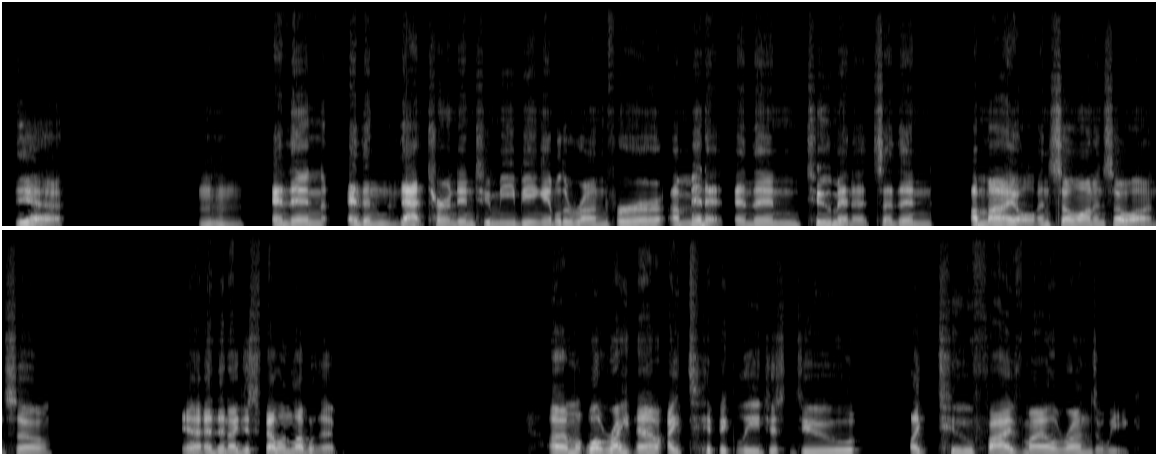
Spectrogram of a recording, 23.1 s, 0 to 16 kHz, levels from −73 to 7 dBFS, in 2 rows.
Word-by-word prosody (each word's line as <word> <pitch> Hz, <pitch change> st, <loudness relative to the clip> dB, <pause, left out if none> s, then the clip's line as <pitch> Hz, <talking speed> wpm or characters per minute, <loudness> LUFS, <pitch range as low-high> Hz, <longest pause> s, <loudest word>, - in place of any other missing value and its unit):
Yeah. 165 Hz, -, +2 dB, 1.4 s
Mhm. 125 Hz, -5 st, -8 dB, 0.3 s
And 150 Hz, +2 st, +5 dB
then 180 Hz, 0 st, +2 dB, 0.2 s
and 145 Hz, 0 st, +4 dB
then 150 Hz, -5 st, -4 dB
that 135 Hz, +2 st, +9 dB
turned 160 Hz, -4 st, -2 dB
into 155 Hz, +2 st, -2 dB
me 145 Hz, 0 st, -5 dB
being 140 Hz, -1 st, -2 dB
able 135 Hz, 0 st, +1 dB
to 135 Hz, -, -1 dB
run 130 Hz, +1 st, -3 dB
for 135 Hz, 0 st, -1 dB
a 145 Hz, +1 st, -1 dB
minute 240 Hz, +11 st, 0 dB
and 130 Hz, +1 st, -1 dB
then 140 Hz, +1 st, -1 dB
2 220 Hz, -1 st, 0 dB
minutes 110 Hz, -, -2 dB
and 120 Hz, +1 st, -5 dB
then 125 Hz, 0 st, -2 dB, 0.4 s
a 150 Hz, -, +5 dB
mile 130 Hz, -, +3 dB
and 125 Hz, +1 st, -6 dB
so 150 Hz, +4 st, +1 dB
on 145 Hz, 0 st, +1 dB
and 140 Hz, -1 st, -6 dB
so 195 Hz, -6 st, +2 dB
on. -, -, -2 dB
So 120 Hz, -1 st, -3 dB, 1.3 s
Yeah, -, -, +1 dB
and 130 Hz, +1 st, +2 dB
then 145 Hz, +4 st, 0 dB
I 160 Hz, -, +4 dB
just 150 Hz, 0 st, -6 dB
fell 145 Hz, 0 st, +5 dB
in 135 Hz, -, -5 dB
love 130 Hz, -, +1 dB
with 130 Hz, -1 st, -7 dB
it. -, -, -6 dB, 2.1 s
Um, 175 Hz, +1 st, +3 dB
well, 235 Hz, +3 st, +4 dB
right 240 Hz, +2 st, +1 dB
now, 205 Hz, +1 st, +3 dB
I 170 Hz, -1 st, +4 dB
typically 170 Hz, -4 st, -4 dB
just 150 Hz, -2 st, -8 dB
do, 140 Hz, +1 st, -2 dB, 0.6 s
like, 135 Hz, -2 st, -1 dB
2 205 Hz, 0 st, -5 dB
5 140 Hz, -1 st, +2 dB
mile 130 Hz, -2 st, 0 dB
runs 120 Hz, -1 st, -3 dB
a 110 Hz, -, -11 dB
week. 115 Hz, +1 st, -16 dB
140 Hz, 150 wpm, -23 LUFS, 130-160 Hz, 2.1 s, that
